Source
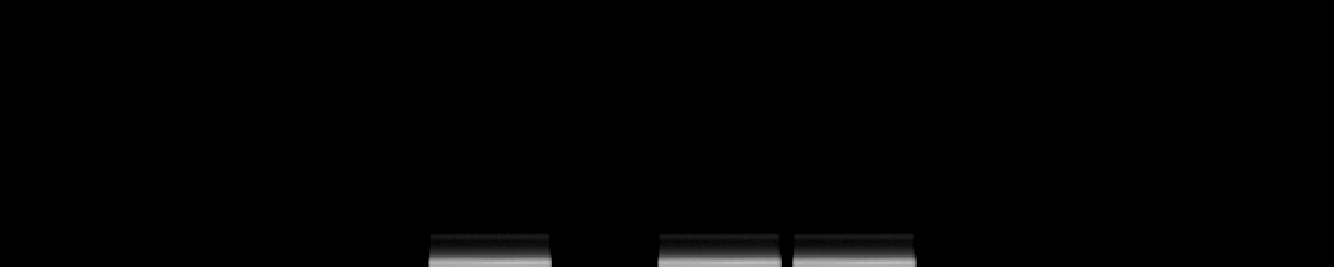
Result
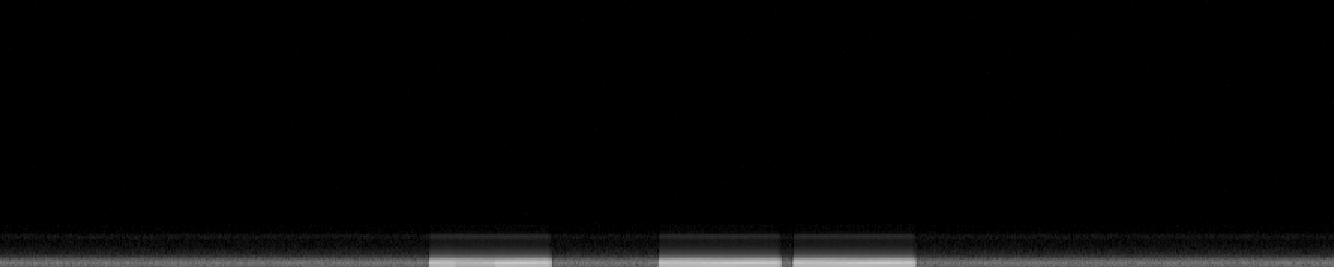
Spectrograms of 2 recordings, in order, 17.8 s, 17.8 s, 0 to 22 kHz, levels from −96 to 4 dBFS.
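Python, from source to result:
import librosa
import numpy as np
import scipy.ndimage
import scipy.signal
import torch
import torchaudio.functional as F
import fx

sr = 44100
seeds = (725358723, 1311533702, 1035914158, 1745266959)

y = fx.bin_compress(x, sr, power=0.4)
y = fx.low_shelf(y, sr, hz=420.0, db=-7.5, at=(6.07, 6.6))
y = F.gain(torch.from_numpy(y), 2.5).numpy()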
